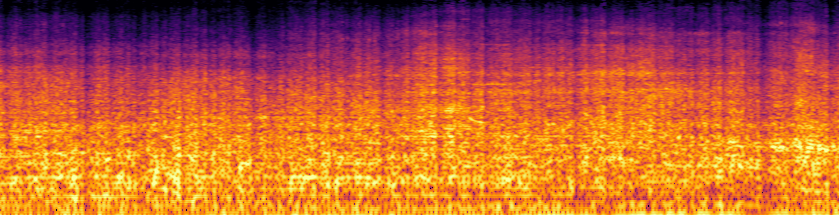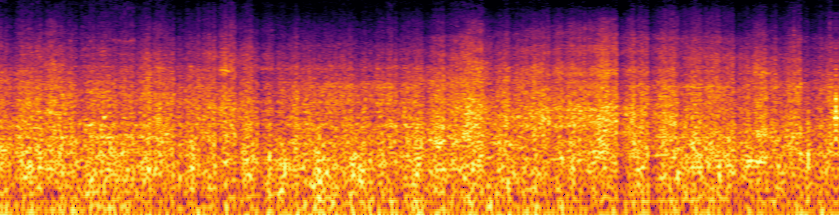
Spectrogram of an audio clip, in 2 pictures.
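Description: Steady rush of wind and road noise from riding a motorbike along a street, with its engine running underneath.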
